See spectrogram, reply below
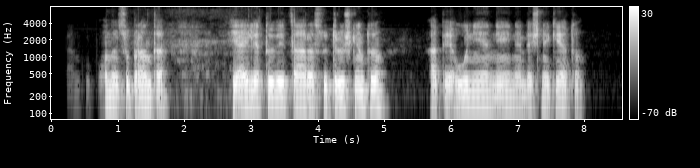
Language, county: Lithuanian, Tauragė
